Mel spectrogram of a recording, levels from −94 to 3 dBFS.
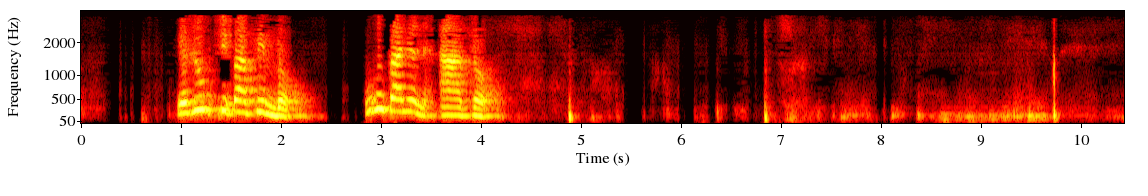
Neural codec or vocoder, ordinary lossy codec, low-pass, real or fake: codec, 24 kHz, 0.9 kbps, DualCodec; MP3, 16 kbps; 3.6 kHz; fake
